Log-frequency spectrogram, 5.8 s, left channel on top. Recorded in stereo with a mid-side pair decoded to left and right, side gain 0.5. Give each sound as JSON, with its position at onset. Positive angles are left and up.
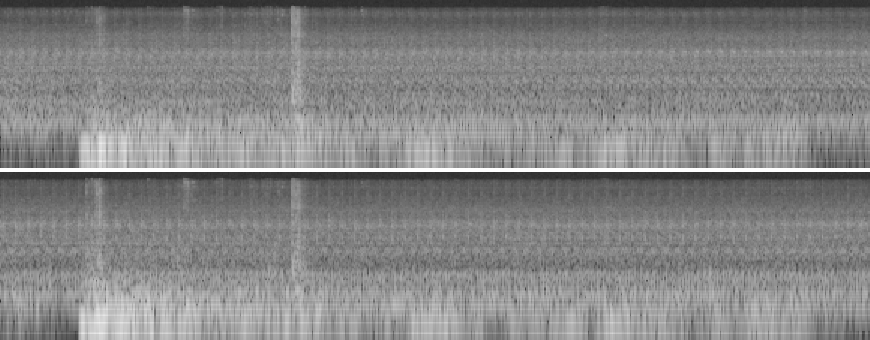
{"t": 0.5, "sound": "keys jangling", "azimuth_deg": -45, "distance_m": 1.2}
